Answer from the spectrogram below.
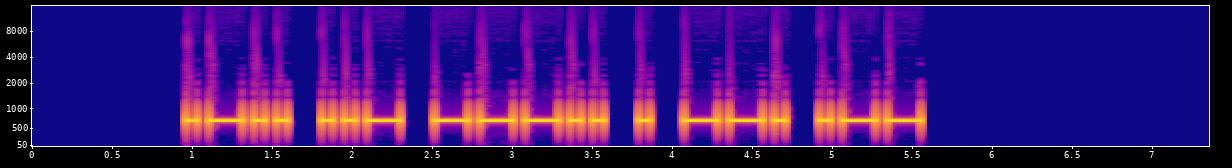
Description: Morse code, heard as a keyed tone, about 17 wpm, 700 Hz. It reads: LU8EGW
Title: DXCC-100 Call Signs - 6 Characters - 17wpm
